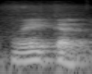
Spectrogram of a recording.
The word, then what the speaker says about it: vehicle: next one you said vehicle vehicle yeah vehicle so vehicle so that only we say vehicle vehicle but it is not vehicle vehicle no vehicle so three syllables so this is how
